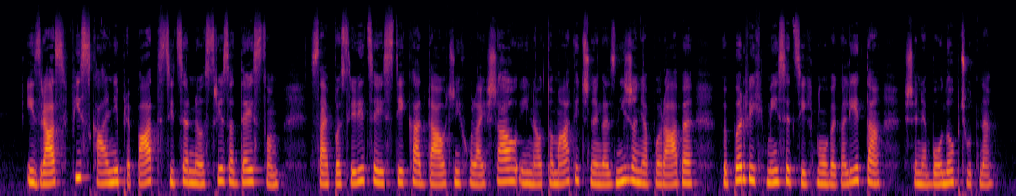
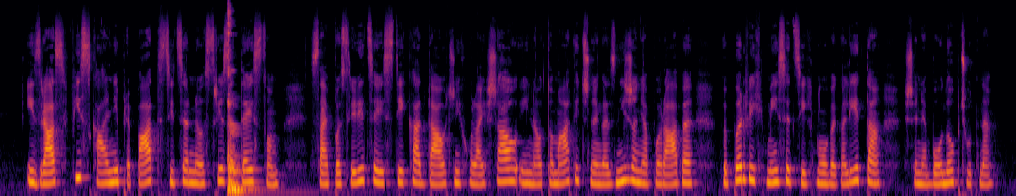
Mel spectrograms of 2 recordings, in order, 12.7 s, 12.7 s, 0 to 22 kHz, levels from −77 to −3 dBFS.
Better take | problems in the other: first | background sound (Thump, thud); 6 dB below the speech

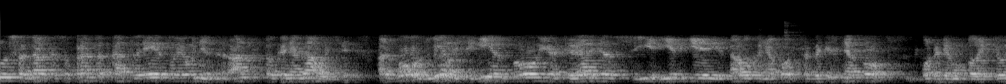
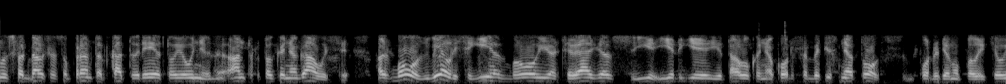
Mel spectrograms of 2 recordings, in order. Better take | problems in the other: second | room echo; dies away in 0.8 s

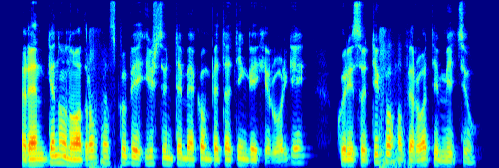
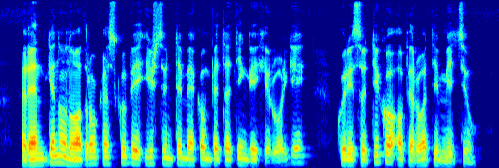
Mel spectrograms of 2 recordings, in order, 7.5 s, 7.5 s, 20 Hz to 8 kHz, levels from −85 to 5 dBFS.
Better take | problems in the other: second | noise reduction (neural mask model DeepFilterNet 3)

